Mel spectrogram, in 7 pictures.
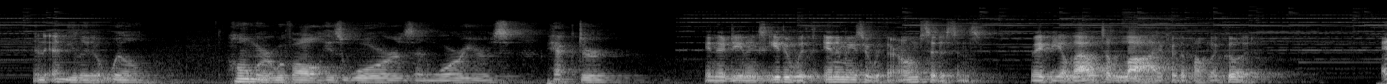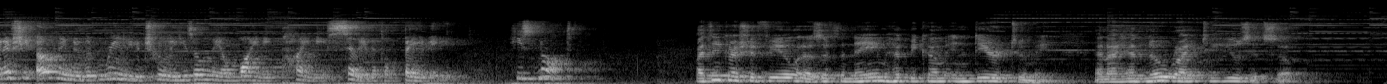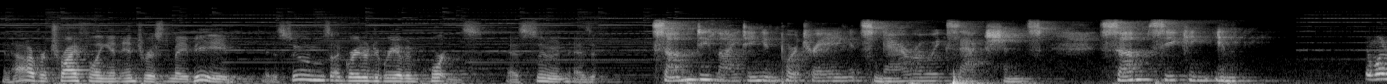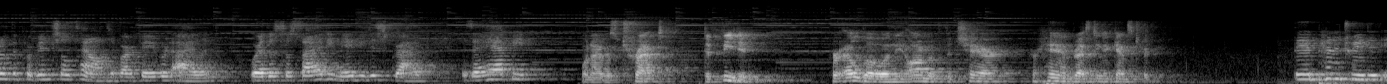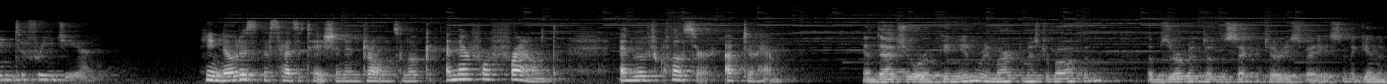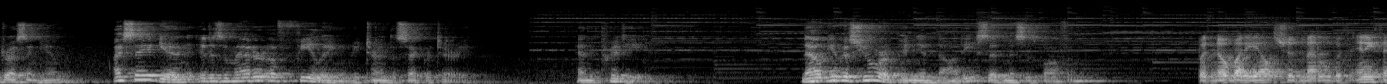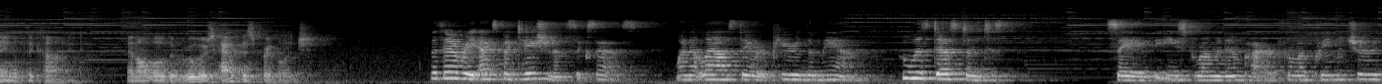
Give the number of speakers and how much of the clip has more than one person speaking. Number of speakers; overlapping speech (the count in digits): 10, no overlap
